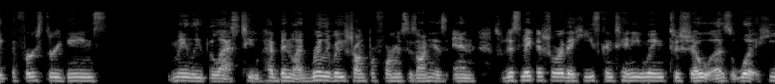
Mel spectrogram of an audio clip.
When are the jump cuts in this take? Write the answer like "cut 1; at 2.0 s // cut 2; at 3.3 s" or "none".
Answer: none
